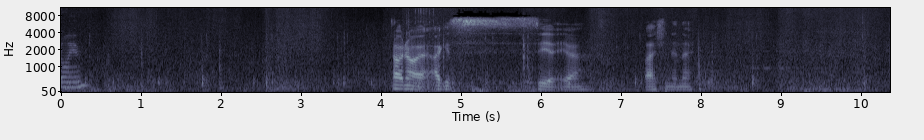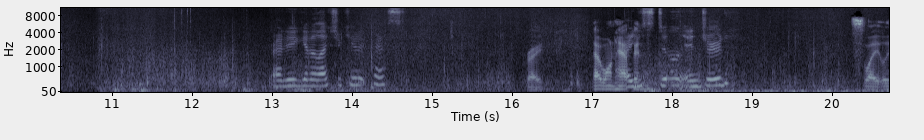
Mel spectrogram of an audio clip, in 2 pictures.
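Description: Ocean waves surge and crash.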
